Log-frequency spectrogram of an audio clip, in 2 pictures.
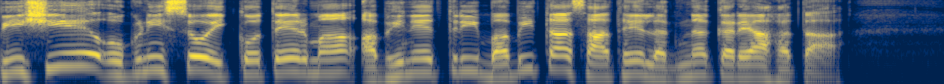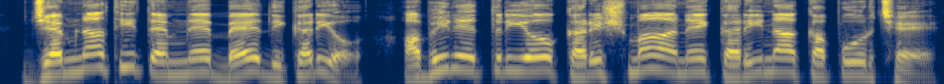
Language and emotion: Gujarati, neutral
